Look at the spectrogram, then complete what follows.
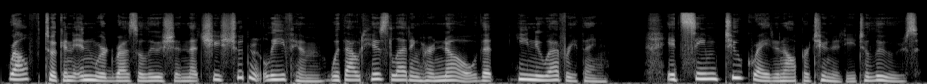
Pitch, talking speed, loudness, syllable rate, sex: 185 Hz, 175 wpm, -19 LUFS, 5.1 syllables/s, female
